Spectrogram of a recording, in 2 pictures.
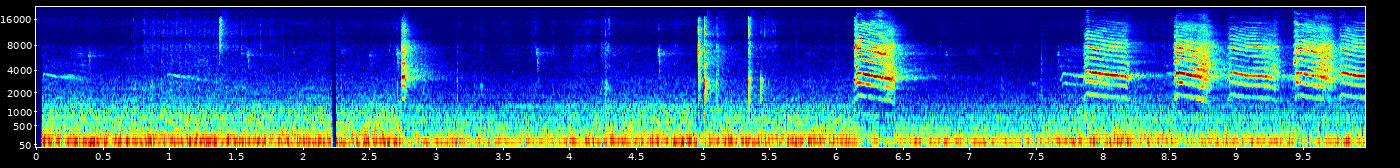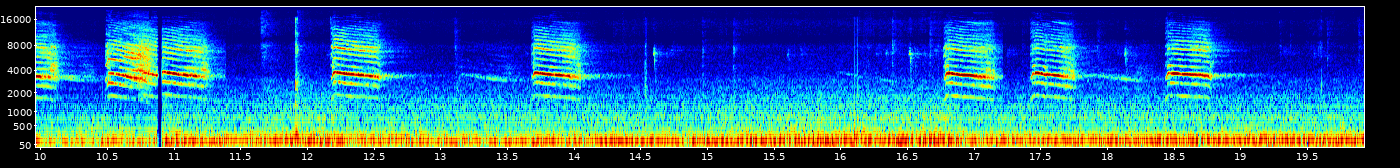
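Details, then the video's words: Squirrel crying outdoors: short bursts of rapid, scratchy, downward-sweeping chatter notes, repeated in irregular runs with gaps of about a second, over a steady low background hum. "Squirrel cry's"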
